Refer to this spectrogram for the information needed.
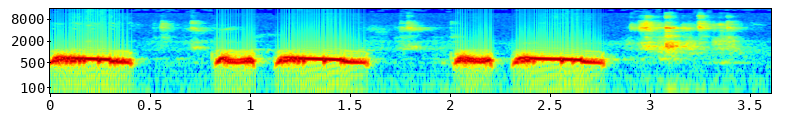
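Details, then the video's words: Spotted dove in 'giọng thổ' voice, 'thúc gù' cooing: alternating short hooked notes and longer gently falling coos in quick succession, ending with a brief chirp from another bird. "cu gáy giọng thổ thúc gù đỉnh của chóp"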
